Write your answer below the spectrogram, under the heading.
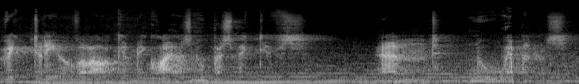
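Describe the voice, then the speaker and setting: An actor playing the solemn, commanding ghost of a fallen dark lord in a video game, speaking in grave, deliberate declamation. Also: male voice, fairly even intonation, in a whisper, exaggerated voice. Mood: stern, commanding. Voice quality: deep, gravelly. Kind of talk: dramatic video game acting. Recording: reverberant hall echo, music underneath.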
